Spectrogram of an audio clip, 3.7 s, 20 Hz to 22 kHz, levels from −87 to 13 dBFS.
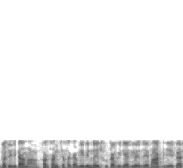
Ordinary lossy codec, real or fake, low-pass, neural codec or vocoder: none; fake; 3.6 kHz; codec, 16 kHz, 2 kbps, FreqCodec, larger model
